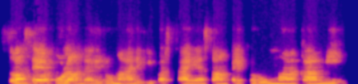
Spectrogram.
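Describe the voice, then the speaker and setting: A woman's voice: mid-range voice, fairly even intonation, brisk, a bit bright. A woman being interviewed, earnestly telling a painful personal story and acting out her past conversations. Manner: earnest, re-enacting her own past dialogue. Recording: muffled lo-fi recording.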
